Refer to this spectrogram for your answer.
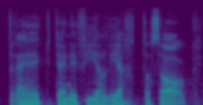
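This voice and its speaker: A man voicing a kindly old shepherd who speaks calmly in a storybook reading. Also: fairly high pitch, slow, clean tone, in a large hall, voice pushed up. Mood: caring.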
